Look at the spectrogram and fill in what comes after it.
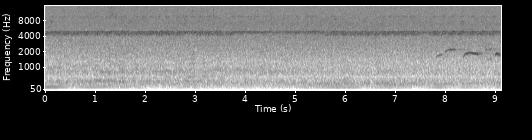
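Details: A steady, shrill drone of grasshoppers carries on across a flowery meadow, with a low hum underneath and a couple of brief bird chirps near the end.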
